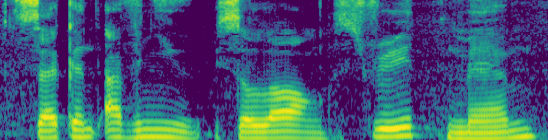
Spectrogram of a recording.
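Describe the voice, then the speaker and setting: Woman playing a low, slow, weary police officer. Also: fairly even intonation, mellow. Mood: skeptical, patronizing. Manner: patronizing, unhurried, stolid. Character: weary, dismissive police officer taking a call. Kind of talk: radio play acting.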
